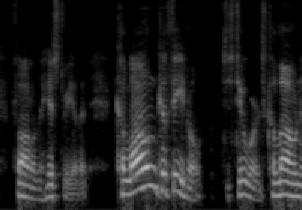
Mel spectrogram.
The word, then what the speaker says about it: Cologne: would say oh that's that wonderful cathedral in kagy kagy Germany okay if that helps you to spell it yeah know it's of course you can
